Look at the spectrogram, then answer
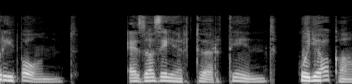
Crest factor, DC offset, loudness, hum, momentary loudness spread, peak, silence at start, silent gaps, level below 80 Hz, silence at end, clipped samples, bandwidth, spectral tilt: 14 dB; under 0.1%; -14 LUFS; none; 14 LU; 0 dBFS; 0 s; 0.82-1.24 s, 2.79-2.96 s; -54 dBFS; 0 s; under 0.1%; 10.5 kHz; -6 dB/octave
